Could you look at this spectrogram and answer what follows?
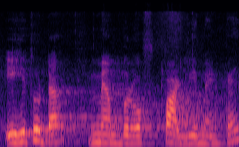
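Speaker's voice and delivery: slow, careful explaining. Shown as a demonstration. Teacher slowly explaining MP to her pupils. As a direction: spell out the abbreviation slowly. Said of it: "ਨਾਲ ਨਾਲ ਬੋਲ ਵੀ ਰਹੀ ਹਾਂ".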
